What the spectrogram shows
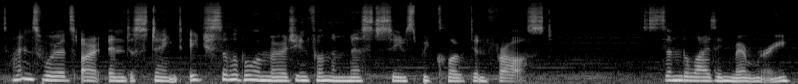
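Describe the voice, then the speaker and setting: A woman's voice: on the low side, steady tone, a little slow, dark tone, soft background music, rough recording. A woman giving casual let's play commentary, informally musing aloud as she plays and reads along. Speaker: gaming streamer.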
